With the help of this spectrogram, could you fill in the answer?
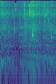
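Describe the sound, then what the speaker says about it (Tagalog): Water runs into a bucket at home, a brief, steady splashing flow with a voice faintly present. "Sahod tubig. Sahod timba."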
